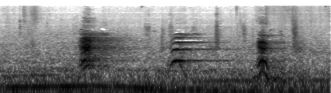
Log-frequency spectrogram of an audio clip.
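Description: Dog barking three times, about a second apart, while the dogs play; the middle bark is longer and more drawn out than the other two.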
